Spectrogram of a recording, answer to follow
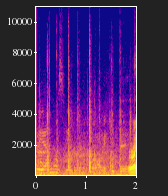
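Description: A man talking. In a short pause between his words there are a few faint light clicks.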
